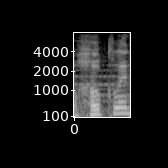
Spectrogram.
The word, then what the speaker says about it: Hoechlin: he'll not be no hoechlin is that's how it's pronounced thank youbut on to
